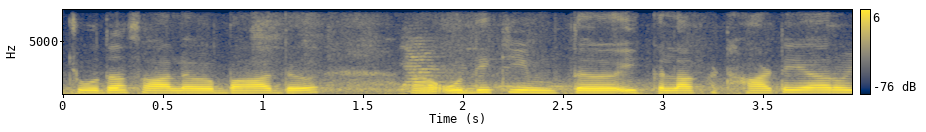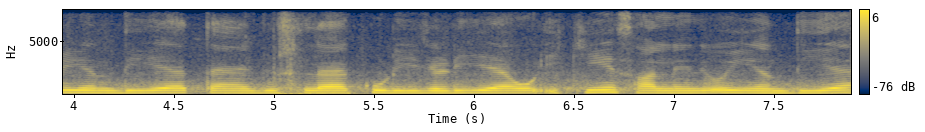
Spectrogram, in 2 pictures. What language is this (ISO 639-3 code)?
doi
